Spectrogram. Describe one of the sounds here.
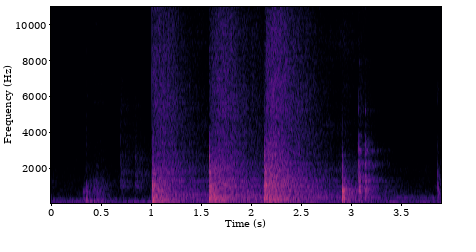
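A mallet strikes a metal punch with sharp ringing blows.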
